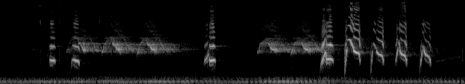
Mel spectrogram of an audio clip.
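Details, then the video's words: Pet Indian ringneck and Alexandrine parakeets making happy sounds together on an evening: harsh raspy squawks and sharp chattering notes in bursts, with a low steady hum behind. "Amazing Ringneck Parrot Natural Sounds | Natural Parrot Voices and Calls"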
